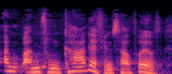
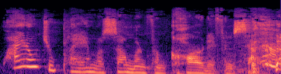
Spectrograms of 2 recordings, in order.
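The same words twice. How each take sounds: First: Said in the usual way. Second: Lightly voiced American director, imitated; Peter Falk. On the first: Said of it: "I went". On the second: Director suggesting an easier accent to the actor, lightly imitated American. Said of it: "He went".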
